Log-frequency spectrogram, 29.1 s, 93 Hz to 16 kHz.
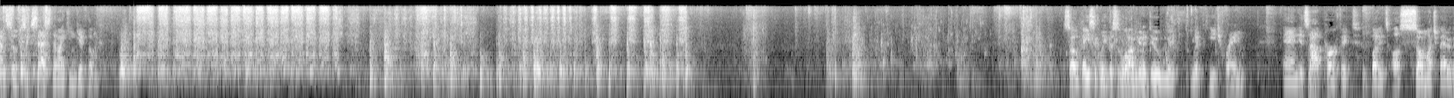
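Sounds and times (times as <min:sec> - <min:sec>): wire brush scrubbing: 0:00.0 - 0:01.3, 0:02.5 - 0:12.4.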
